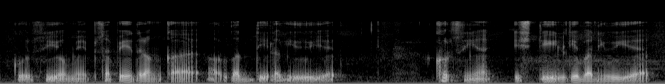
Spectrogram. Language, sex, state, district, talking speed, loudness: Hindi, male, Bihar, Saharsa, 160 wpm, -27 LUFS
